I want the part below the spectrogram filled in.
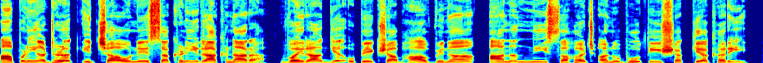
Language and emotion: Gujarati, neutral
